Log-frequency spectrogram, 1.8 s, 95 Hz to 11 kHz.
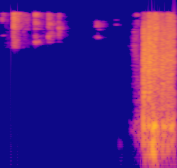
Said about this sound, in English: All right, rolling 2d10. Let's get the ones. I'm looking for snake eyes this time.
